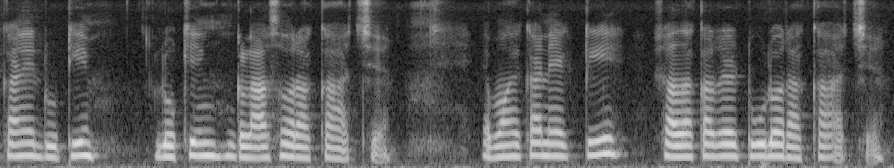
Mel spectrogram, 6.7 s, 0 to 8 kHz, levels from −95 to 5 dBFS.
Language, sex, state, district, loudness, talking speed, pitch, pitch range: Bengali, female, Assam, Hailakandi, -15 LUFS, 125 wpm, 215 Hz, 200-220 Hz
